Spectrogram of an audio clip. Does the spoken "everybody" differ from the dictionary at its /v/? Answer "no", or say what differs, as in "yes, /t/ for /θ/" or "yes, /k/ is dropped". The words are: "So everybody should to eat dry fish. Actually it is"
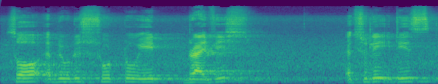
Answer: yes, /b/ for /v/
